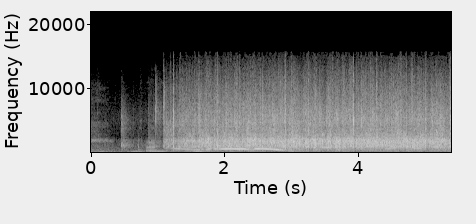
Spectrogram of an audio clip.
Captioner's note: cheering, applause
